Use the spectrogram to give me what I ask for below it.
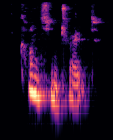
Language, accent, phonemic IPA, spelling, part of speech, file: English, Southern England, /ˈkɒn.sən.tɹeɪt/, concentrate, verb, LL-Q1860 (eng)-concentrate.wav
- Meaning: To bring to, or direct toward, a common center; to unite more closely; to gather into one body, mass, or force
